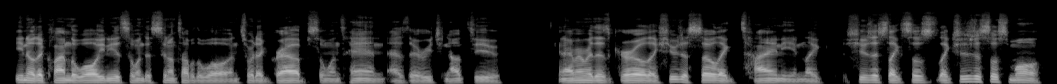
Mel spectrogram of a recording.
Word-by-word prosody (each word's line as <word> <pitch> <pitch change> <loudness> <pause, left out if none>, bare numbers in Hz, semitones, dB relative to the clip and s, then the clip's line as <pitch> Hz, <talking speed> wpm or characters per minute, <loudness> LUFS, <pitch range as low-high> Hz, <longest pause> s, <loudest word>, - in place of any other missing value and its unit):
you 105 - 0
know, 95 -2 +4
they 90 -1 +4
climb 95 0 +2
the 90 - +2
wall, 95 +2 +4
you 90 - +3
needed 90 -2 +1
someone 90 -2 -2
to 80 - -2
sit 100 +4 0
on 95 - 0
top 90 0 -2
of 85 - -6
the 85 - -3
wall 85 -1 0
and 80 0 -7
sort 90 -1 -2
of 80 -2 -2
grab 90 +3 +3
someone's 85 -2 -5
hand 85 -2 -2
as 80 0 -5
they're 80 -2 -3
reaching 85 -1 -6
out 85 +2 -3
to 85 - -6
you, 80 -1 -2 0.6
and 85 - -2
I - - +3
remember 95 +1 +2
this 90 -3 +1
girl, 90 +1 +3
like, 80 -2 +1
she - - -4
was 120 - -1
just - - +1
so, 100 -2 +4
like, 85 -3 +1
tiny, 85 -1 0
and, 75 0 -8
like, 80 -2 -5 0.2
she - - -6
was 105 - 0
just, 100 -2 +1
like, 90 - +2
so 100 +4 0
s 95 +1 -1
like 90 -3 -1
she's 125 +5 -1
just 120 -2 +2
so 120 - +2
small, 100 -5 0
90 Hz, 300 wpm, -25 LUFS, 85-95 Hz, 0.6 s, know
